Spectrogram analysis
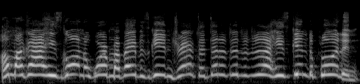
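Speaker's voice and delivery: put-on very high, shrill, rushed, frantic worried-parent voice. Imitating people fretting that a son is being drafted: imitating a panicking parent. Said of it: "people will sit up there and be like".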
